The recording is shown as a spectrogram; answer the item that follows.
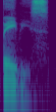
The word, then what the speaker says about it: BEBIS: She discovered BEBIS, pronounced babies, a radical idea focused on animal-based foods.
